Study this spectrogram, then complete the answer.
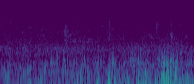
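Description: Wind buffeting a microphone outdoors, a low uneven rumble of gusts that swells slightly toward the end, faint and continuous with no talk.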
